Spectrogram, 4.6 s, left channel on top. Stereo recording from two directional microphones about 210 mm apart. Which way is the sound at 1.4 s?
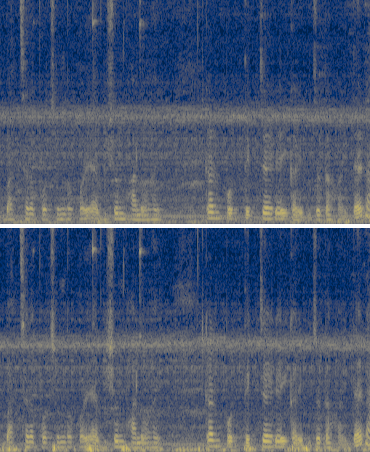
15° right (ahead or behind).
